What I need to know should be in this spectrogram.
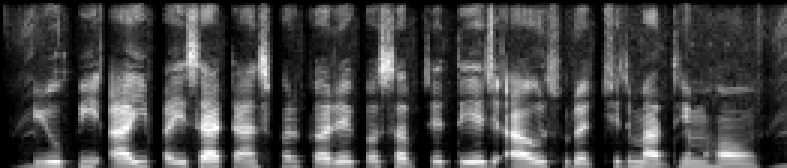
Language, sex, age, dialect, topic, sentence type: Bhojpuri, female, 18-24, Western, banking, statement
